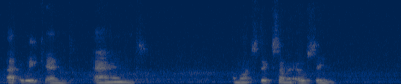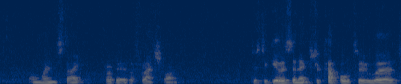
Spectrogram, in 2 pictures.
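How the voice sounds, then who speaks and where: Deep-voiced British man hosting a livestream. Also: little pitch movement, measured pace, pauses often, darkish tone. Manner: chatty, informal, rambling. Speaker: giveaway livestream host. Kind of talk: casual unscripted livestream chat. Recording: dull lo-fi, roomy echo, clear background noise.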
